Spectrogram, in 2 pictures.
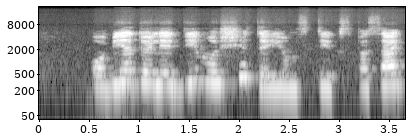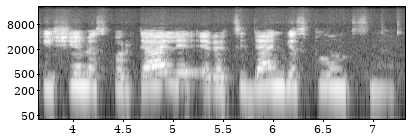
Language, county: Lithuanian, Vilnius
